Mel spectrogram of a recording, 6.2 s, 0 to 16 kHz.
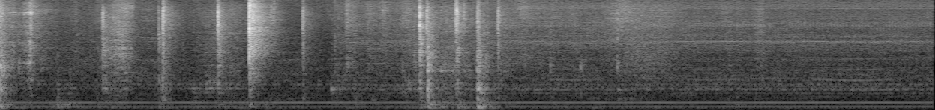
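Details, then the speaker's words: JVC XL-M307 CD player not loading discs: a few clicks then a steady low motor whir with no tray movement; loading belt slipping, replaced. "i think it's slipping i think that's the problem with it with this unit is uh loading belt is slipping"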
